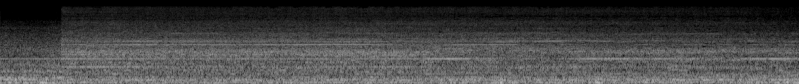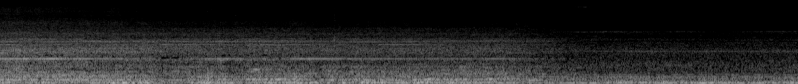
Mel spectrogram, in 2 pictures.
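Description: Deutsche Bahn ICE high-speed train running out along the platform: a steady rumble of wheels on rail with a faint whine. It fades about 13 s in as the last car clears.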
